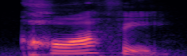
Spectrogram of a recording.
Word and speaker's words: coffee: coffee, coffee. R을 살짝 붙여서 하고 놀란 그 입술, 이 모양, 입꼬리의 힘을 살짝 빼는 소리까지 연결을 하시면서 소리를 냅니다. 커피가 아니라 coffee, coffee.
